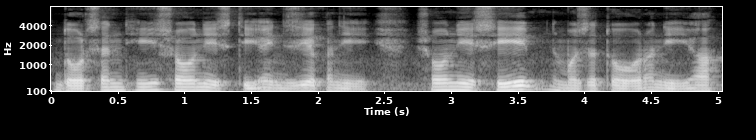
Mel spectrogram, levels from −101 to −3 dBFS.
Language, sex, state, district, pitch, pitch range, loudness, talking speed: Mizo, male, Mizoram, Aizawl, 105 Hz, 95-115 Hz, -18 LUFS, 190 wpm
